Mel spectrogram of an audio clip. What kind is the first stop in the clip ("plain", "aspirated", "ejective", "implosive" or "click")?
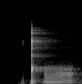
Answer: click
